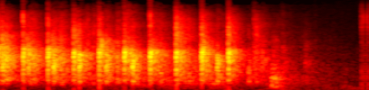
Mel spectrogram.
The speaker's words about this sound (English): I'd like you, with a rousing round of applause, to help us welcome our main speaker, Dr. Theo Champong. Please, let's put our hands together for him.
